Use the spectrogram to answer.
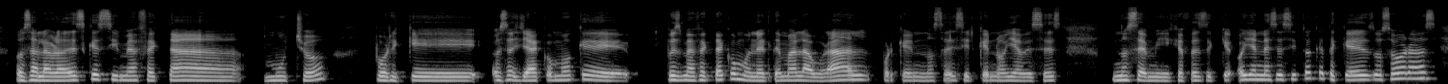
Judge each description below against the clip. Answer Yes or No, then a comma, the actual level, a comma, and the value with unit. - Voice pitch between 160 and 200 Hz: Yes, high, 190 Hz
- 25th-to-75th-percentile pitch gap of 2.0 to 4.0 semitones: Yes, average, 2.8 semitones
